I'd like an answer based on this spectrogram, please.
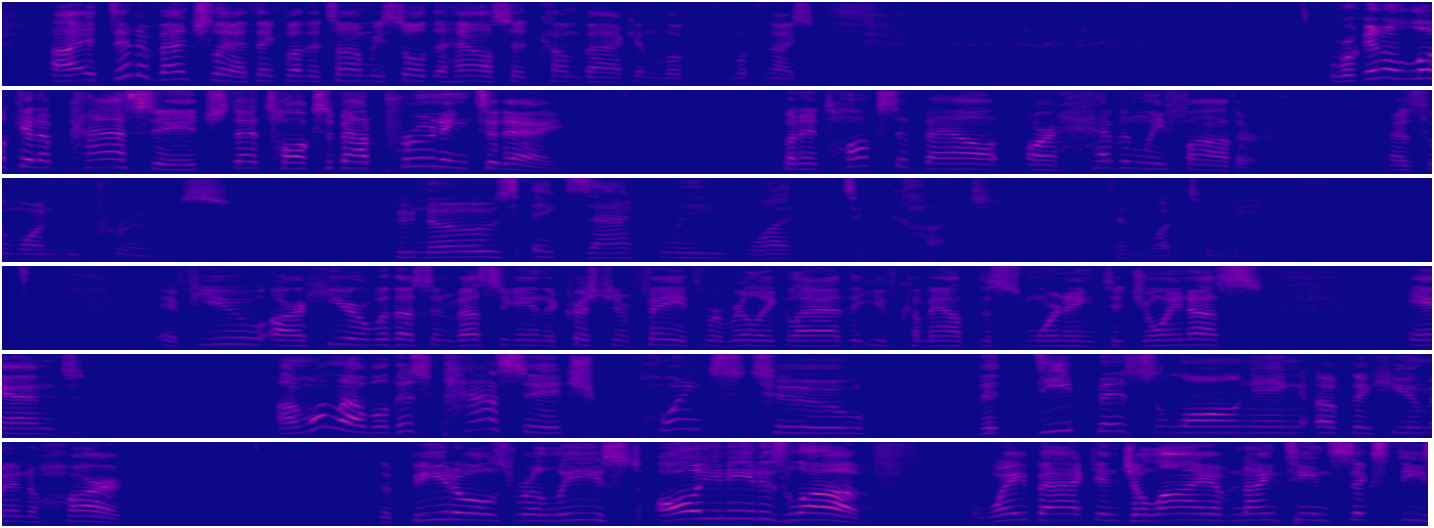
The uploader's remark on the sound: Recorded service from July 30, 2023.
